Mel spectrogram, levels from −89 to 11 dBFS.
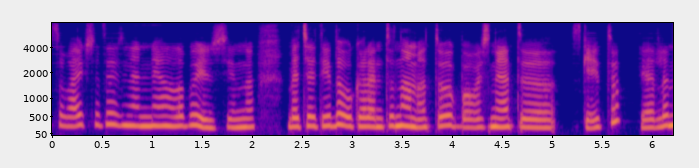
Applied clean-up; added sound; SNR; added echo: neural mask model DeepFilterNet 3.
